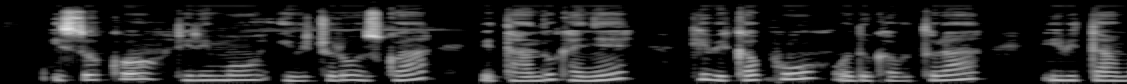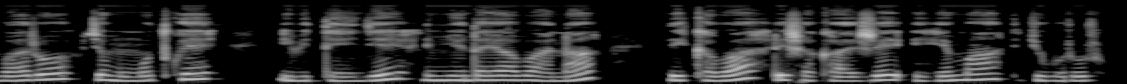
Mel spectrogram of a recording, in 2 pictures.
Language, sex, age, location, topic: Kinyarwanda, female, 18-24, Nyagatare, finance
